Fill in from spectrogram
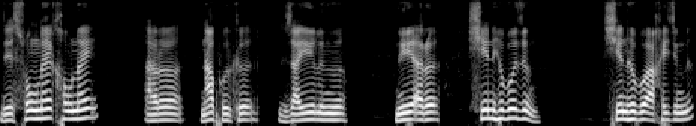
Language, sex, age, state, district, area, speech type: Bodo, male, 60+, Assam, Baksa, rural, spontaneous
